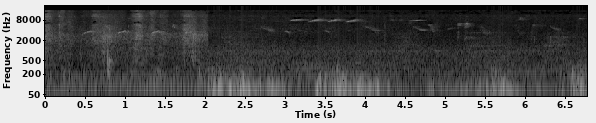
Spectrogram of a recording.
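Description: Small songbirds chirping in short, quick calls: rising chirps in the first two seconds, then a fast run of four high chirps about three seconds in. From about two seconds in, a low rumble sits under the birds.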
